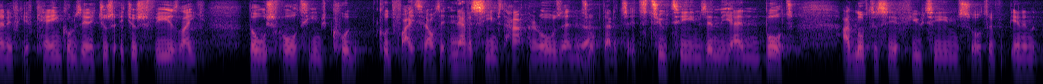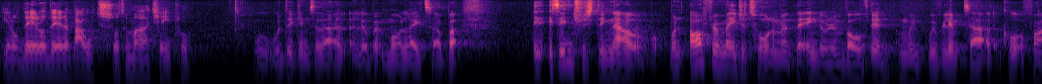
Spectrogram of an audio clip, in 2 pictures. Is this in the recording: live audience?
yes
